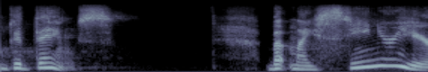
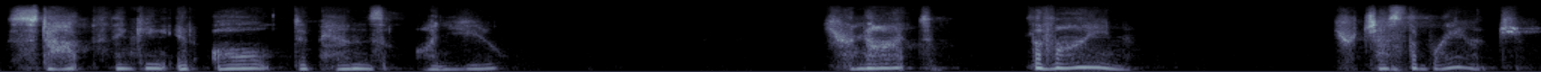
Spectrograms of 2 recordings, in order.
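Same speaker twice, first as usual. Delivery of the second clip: gentle whisper; 6 dB quieter than usual. Retold or imitated. Jesus speaking gently to her.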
